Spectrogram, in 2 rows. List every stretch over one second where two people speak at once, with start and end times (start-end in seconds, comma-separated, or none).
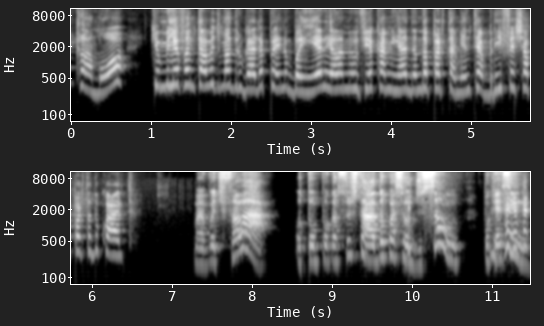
none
